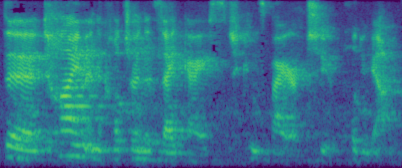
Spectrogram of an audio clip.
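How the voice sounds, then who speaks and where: A woman in her forties, an author being interviewed, telling stories in an animated, informal way full of casual "likes". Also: low-pitched, moderate pace. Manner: animated storytelling, informal, uses "like" often. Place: large hotel room, indoors. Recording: echoey room, faint background noise.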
